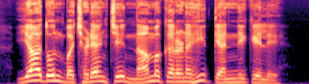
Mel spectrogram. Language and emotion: Marathi, neutral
